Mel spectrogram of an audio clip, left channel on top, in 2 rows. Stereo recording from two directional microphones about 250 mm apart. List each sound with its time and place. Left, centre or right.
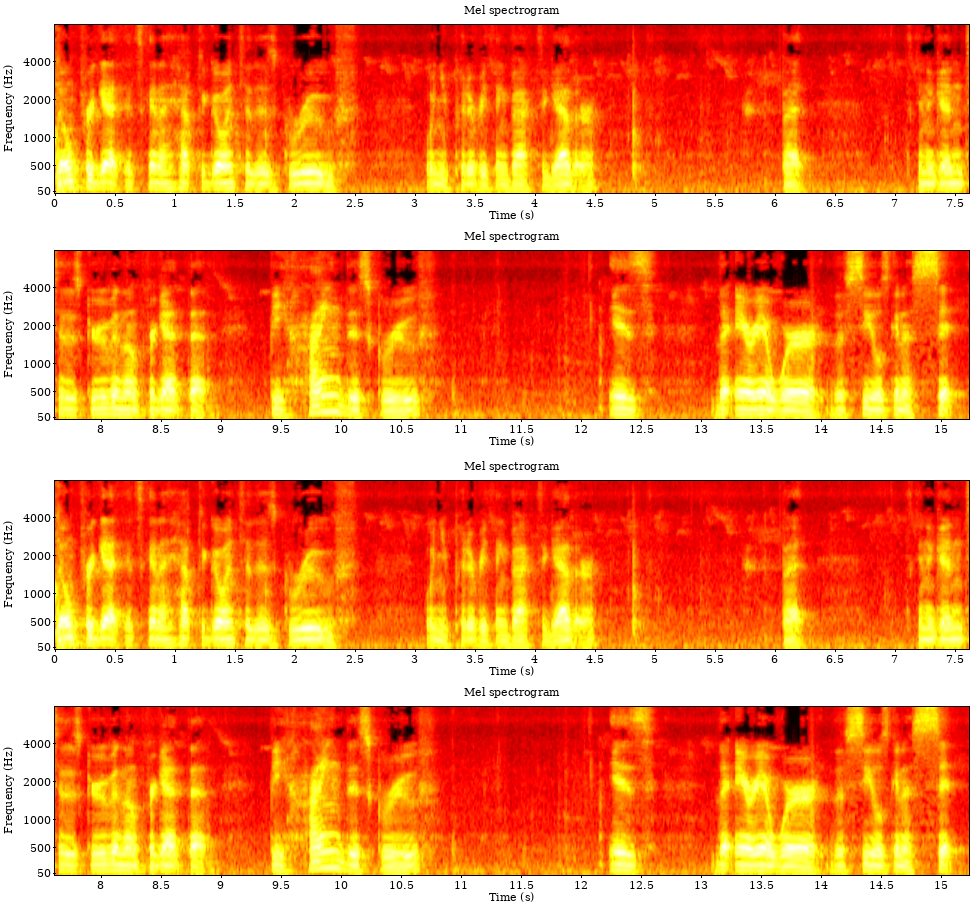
0.2 s speech: centre
7.2 s speech: left
12.2 s speech: left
